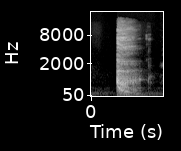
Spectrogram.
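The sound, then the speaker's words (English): A single abrupt, gurgling throaty burst that sounds like a burp stuck in the throat, loud at first and fading over about half a second, followed by a faint click. “I just had this weird burp like caught in my throat.”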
